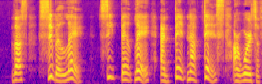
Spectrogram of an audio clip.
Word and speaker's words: Penates: It is to be observed that in proper names the final E and ES are to be sounded. Thus, Sibylle and Penates are words of 3 syllables. Thus, Sibylle, and Penates are words of 3 syllables.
